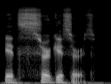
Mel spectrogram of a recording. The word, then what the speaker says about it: circuitous: Looks tricky. It's circuitous. Circuitous. Stress on the second syllable. Q. 4 syllables there.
